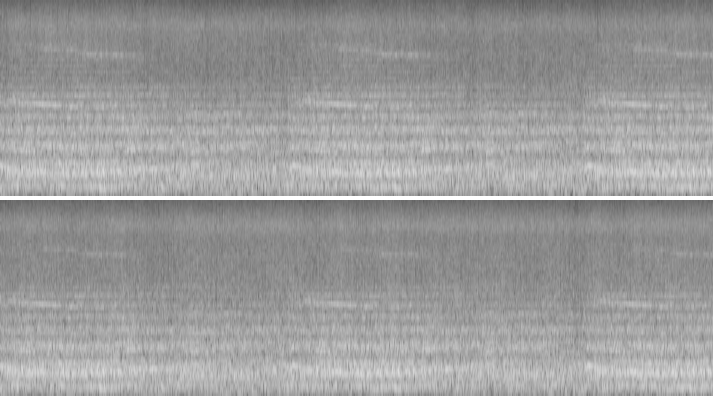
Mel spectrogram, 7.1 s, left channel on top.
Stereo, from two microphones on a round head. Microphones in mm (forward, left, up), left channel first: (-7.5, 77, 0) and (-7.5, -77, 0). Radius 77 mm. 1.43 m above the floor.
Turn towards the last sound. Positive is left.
turn(degrees=25)  # may be behind; listen again after turning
